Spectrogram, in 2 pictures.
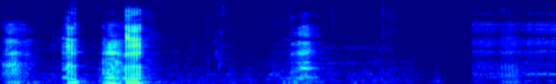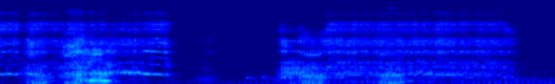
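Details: Indonesian pig oinking, breathing and eating: several sharp grunts at the start, followed by two long, noisy, harsh squealing stretches separated by a brief silence.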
